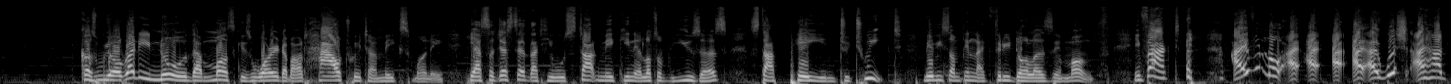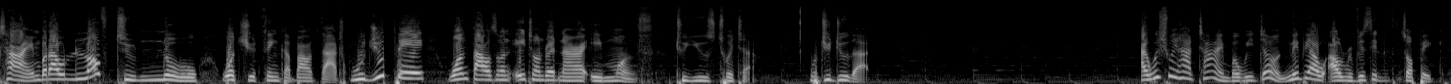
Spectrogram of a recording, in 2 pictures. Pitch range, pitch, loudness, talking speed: 165-220 Hz, 185 Hz, -25 LUFS, 180 wpm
